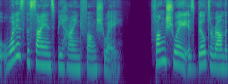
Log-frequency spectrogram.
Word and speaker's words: feng shui: before but what does it really mean funu pronounced funu is an ancient Chinese discipline focused on how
